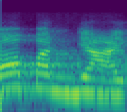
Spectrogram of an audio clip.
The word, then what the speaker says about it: บรรยาย: ยาย เด็ก ๆ ขา เวลา Reading เรา จะ อ่าน ว่า บรรยาย โอเค ไหม คำ ว่า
